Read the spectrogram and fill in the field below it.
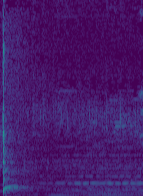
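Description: A single sharp cork pop from a bottle right at the start, hollow-sounding, followed by a low, steady hum that lingers quietly to the end.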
